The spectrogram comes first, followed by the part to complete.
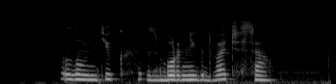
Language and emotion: Russian, neutral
